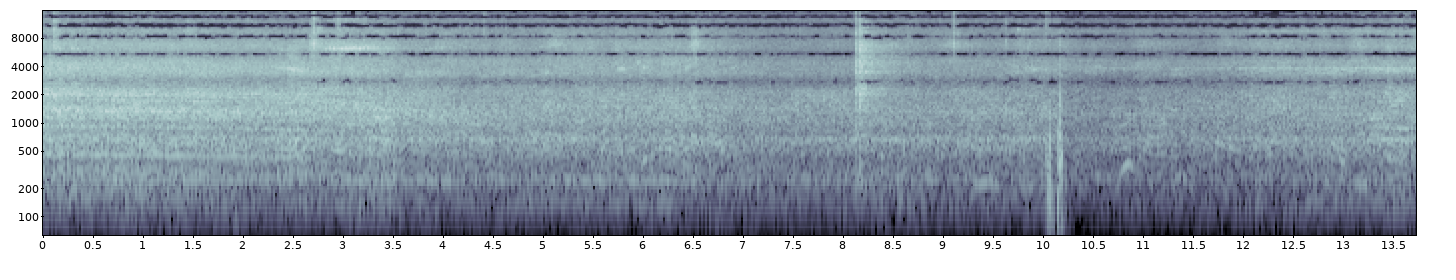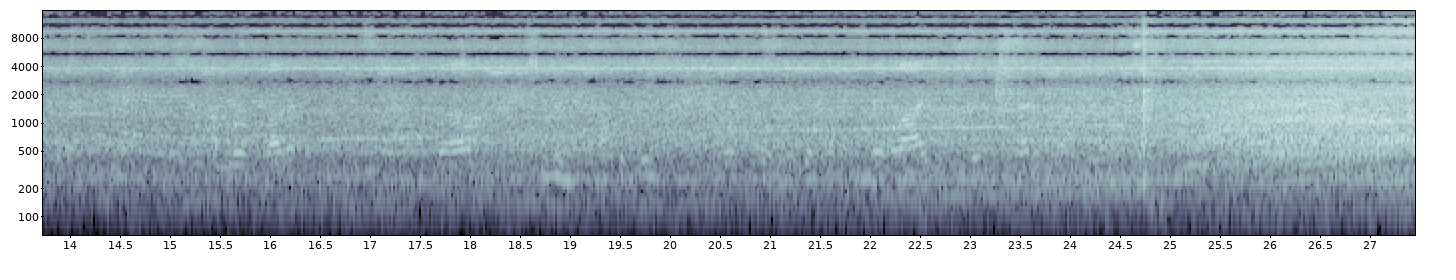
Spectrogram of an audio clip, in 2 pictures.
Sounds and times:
Speech: 0:04.8 - 0:07.0, 0:09.2 - 0:25.0.

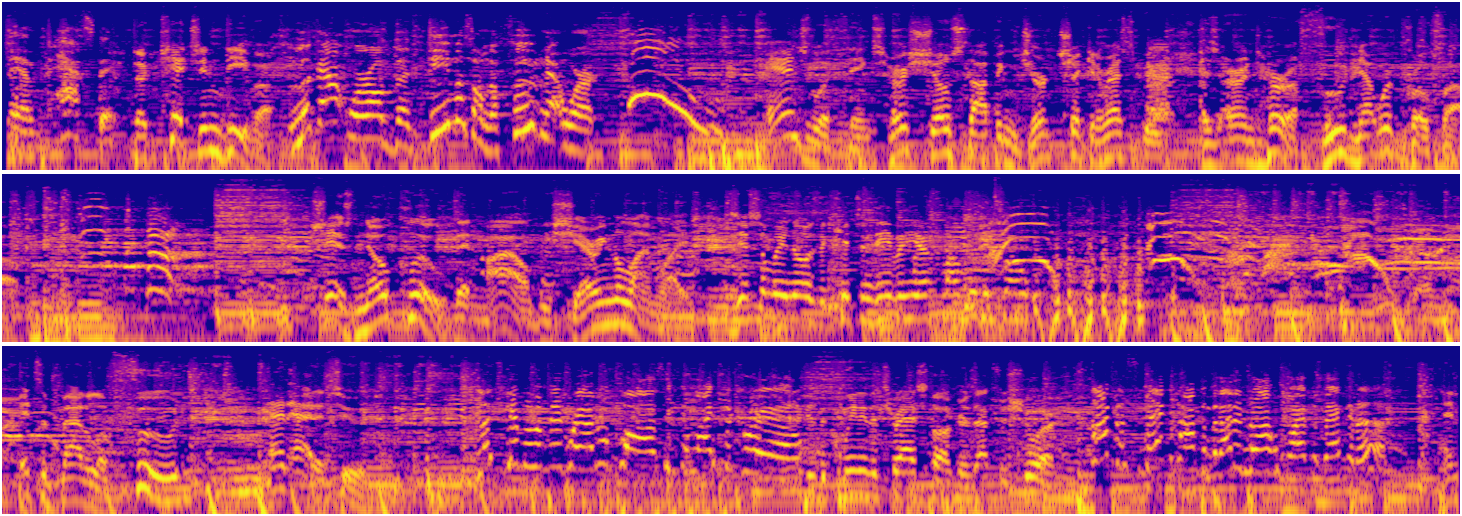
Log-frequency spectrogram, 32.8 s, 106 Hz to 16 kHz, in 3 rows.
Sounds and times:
Music: 0:00.0 - 0:32.8.

